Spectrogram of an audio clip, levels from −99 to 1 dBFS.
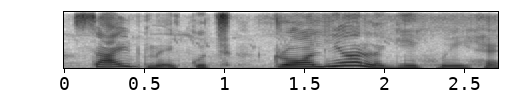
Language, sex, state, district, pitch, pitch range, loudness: Hindi, female, Jharkhand, Palamu, 260 Hz, 230-310 Hz, -17 LUFS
